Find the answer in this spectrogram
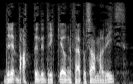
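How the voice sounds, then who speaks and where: A man narrating a first-person story in a reflective, halting way, with short clipped sentences. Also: sits low, steady tone, no echo.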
